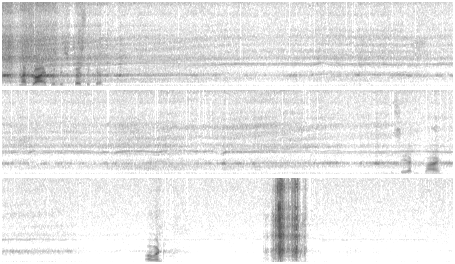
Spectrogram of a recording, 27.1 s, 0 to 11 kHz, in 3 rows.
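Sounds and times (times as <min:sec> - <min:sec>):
quadcopter motor whine: 0:00.0 - 0:21.8.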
